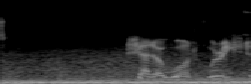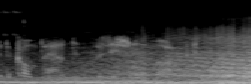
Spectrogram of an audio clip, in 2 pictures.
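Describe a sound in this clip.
A man speaks calmly over a radio.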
